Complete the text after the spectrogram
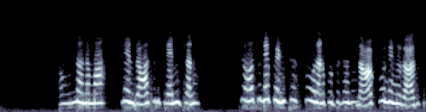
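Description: A woman speaks loudly and with animation nearby.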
